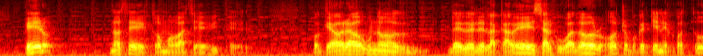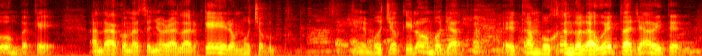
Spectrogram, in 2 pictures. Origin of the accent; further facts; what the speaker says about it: Corrientes, Argentina; moved away; Bueno, yo soy un correntino, muy correntino del campo, ¿no? Cuando vine acá, vine con alpargata.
